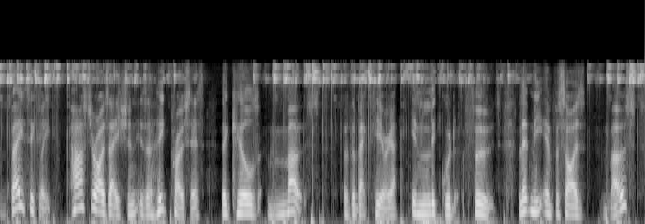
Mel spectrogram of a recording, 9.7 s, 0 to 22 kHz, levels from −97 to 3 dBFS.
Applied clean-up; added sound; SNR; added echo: neural mask model RNNoise.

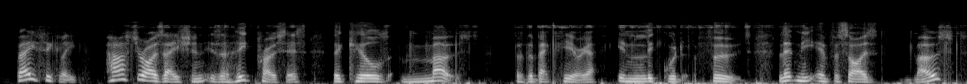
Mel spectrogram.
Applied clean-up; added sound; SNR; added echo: neural mask model DeepFilterNet 3.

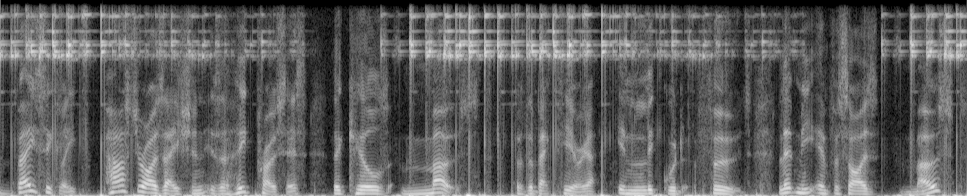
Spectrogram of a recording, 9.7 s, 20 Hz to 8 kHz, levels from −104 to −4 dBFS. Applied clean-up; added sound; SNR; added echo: none; Bell; -3 dB; none.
